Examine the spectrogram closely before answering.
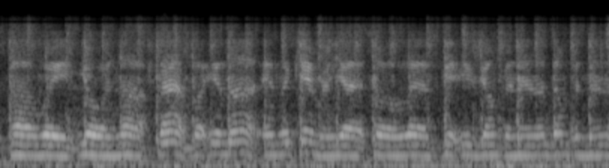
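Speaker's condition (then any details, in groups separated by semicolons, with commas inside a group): Brain injury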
